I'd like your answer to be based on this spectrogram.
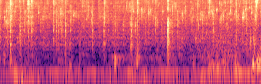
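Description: Eggs sizzle and crackle in a hot iron skillet, a steady close frying hiss dotted with sharp pops and the occasional scrape of stirring.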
